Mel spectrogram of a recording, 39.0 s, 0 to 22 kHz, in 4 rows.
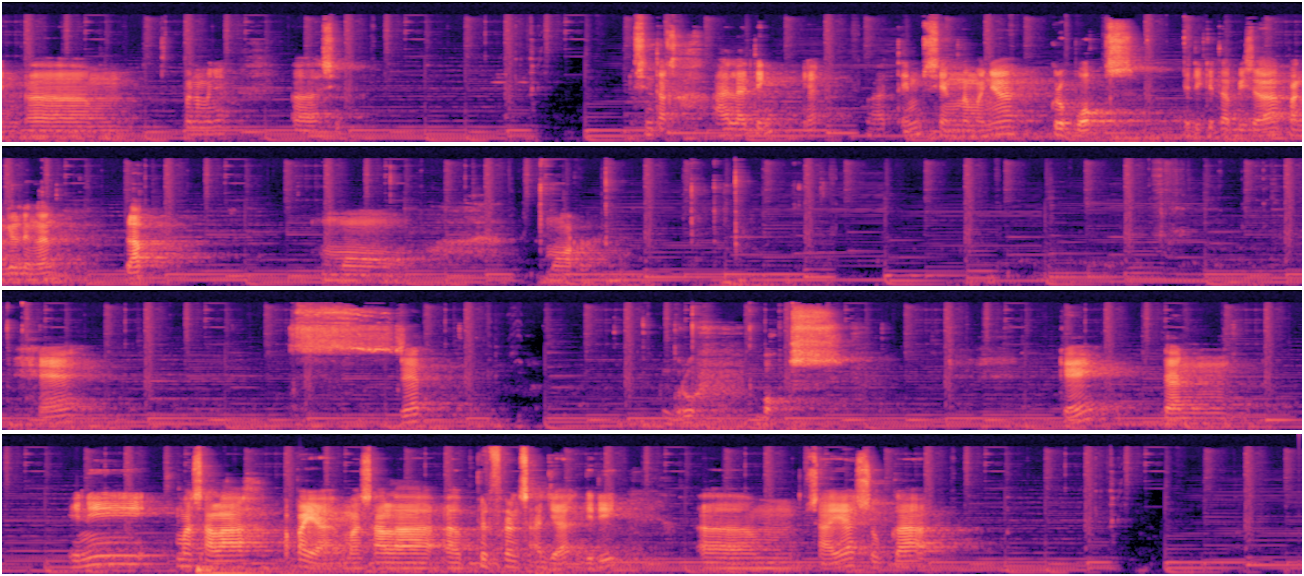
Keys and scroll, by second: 8.0-10.0 typing, 11.3-15.5 typing, 19.3-20.1 typing, 21.3 t, 22.4-25.9 typing, 26.9 ', 28.6 Return.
